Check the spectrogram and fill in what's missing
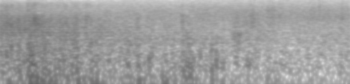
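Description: Rain and thunder rumble through the Zelda: Ocarina of Time game world, a heavy low rolling boom over a steady hiss of falling rain, loud and continuous with no voices.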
